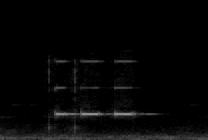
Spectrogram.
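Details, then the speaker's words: Moog EnteraLite Infinity enteral feeding pump at home, three short high-pitched beeps as run/pause is pressed to stop the feed; the run wheel disappears, indicating the feed is held; normal operating tone. "the pump will beep and a little wheel indicating uh with the with the word run in in the middle will indicate that you are feeding the patient in order to stop the feed we'll press that run pause again"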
